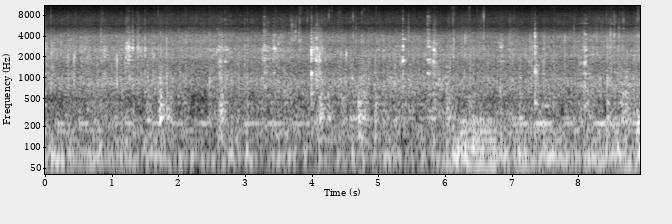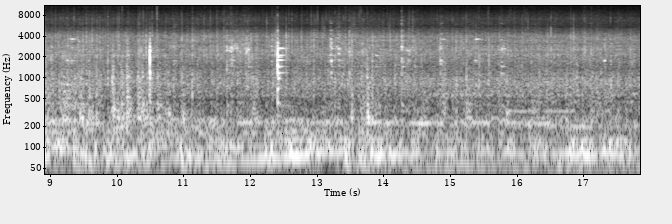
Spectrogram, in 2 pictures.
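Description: Cassava pieces deep-frying in hot oil in a metal wok, a steady sizzle, with sharp clinks of a metal spatula against the pan as the pieces are turned; two of the knocks, past the middle, are louder.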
